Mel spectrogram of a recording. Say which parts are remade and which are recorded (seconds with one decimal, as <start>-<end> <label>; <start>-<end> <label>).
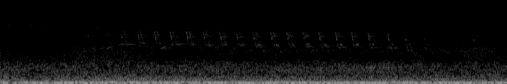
0.0-0.5 recorded; 0.5-1.6 remade; 1.6-2.6 recorded; 2.6-3.1 remade; 3.1-3.8 recorded; 3.8-4.4 remade; 4.4-5.1 recorded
